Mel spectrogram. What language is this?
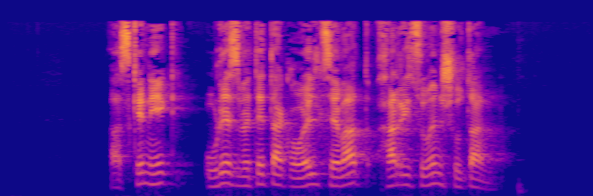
Basque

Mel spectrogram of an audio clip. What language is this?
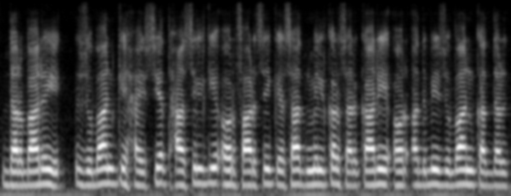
Urdu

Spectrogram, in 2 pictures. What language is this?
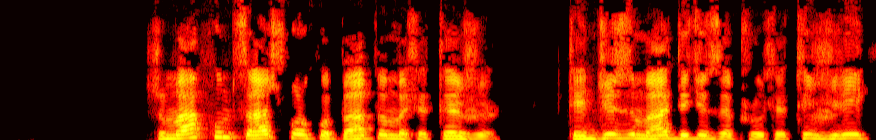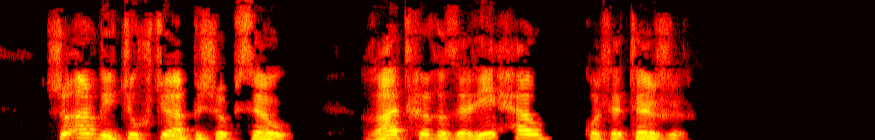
Kabardian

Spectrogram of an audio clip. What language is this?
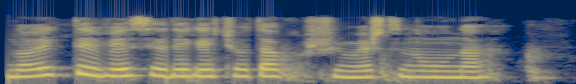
Mari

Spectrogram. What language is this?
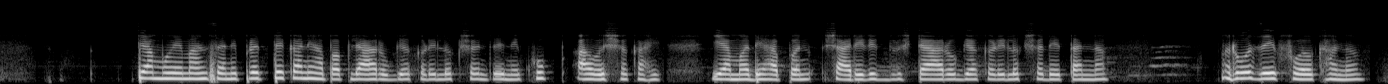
Marathi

